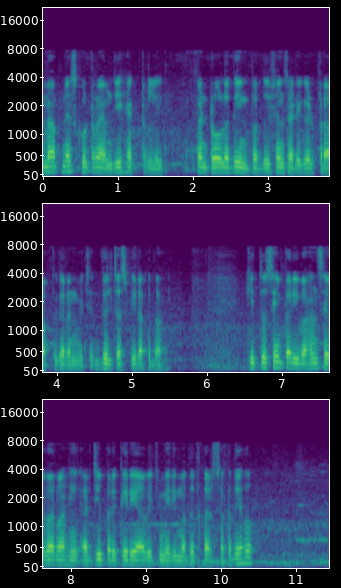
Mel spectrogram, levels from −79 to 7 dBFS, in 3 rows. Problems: constant background noise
